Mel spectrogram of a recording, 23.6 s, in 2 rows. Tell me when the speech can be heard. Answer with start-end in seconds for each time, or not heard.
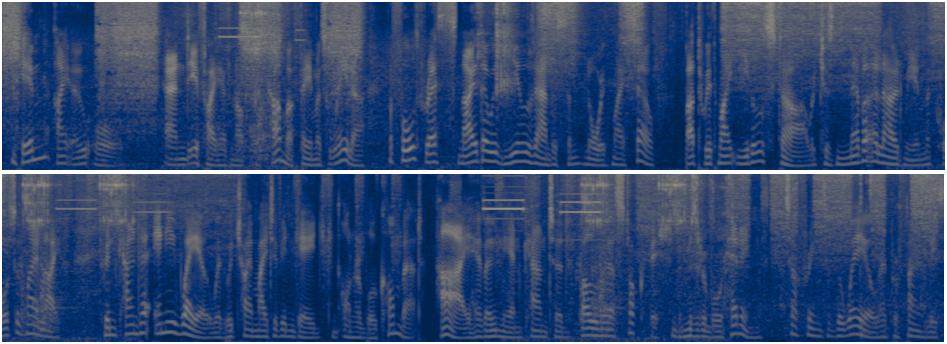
0.1-23.5.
